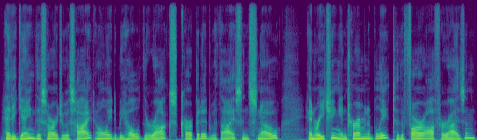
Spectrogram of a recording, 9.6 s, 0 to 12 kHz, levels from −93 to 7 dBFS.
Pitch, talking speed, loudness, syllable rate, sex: 155 Hz, 150 wpm, -16 LUFS, 4.4 syllables/s, male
